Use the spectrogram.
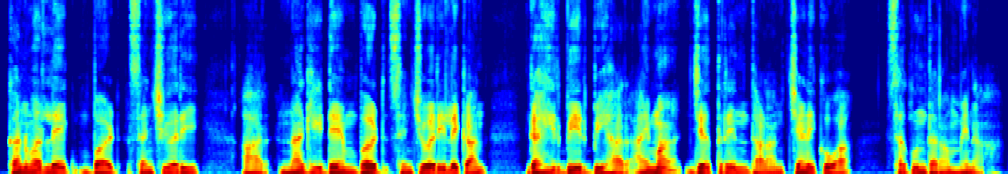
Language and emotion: Santali, neutral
